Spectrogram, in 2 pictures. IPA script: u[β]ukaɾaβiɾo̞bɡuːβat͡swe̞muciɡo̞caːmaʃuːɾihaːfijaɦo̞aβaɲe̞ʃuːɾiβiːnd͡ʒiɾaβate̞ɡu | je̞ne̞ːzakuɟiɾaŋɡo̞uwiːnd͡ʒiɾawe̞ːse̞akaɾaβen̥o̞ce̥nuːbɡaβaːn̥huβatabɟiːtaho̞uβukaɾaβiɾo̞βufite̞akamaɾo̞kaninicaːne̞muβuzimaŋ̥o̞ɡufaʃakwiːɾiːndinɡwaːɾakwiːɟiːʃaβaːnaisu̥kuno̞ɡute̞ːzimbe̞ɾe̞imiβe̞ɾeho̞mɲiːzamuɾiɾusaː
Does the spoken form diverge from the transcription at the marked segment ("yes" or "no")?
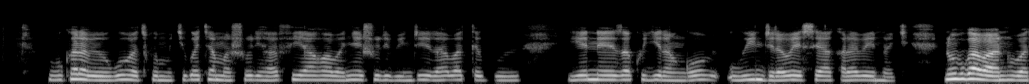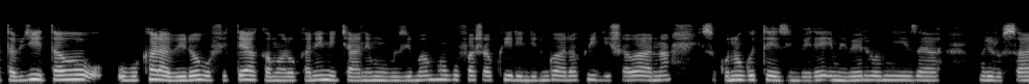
no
